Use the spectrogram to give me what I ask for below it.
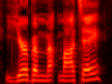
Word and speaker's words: yerba mate: Yeah, I'm drinking my yerba mate.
